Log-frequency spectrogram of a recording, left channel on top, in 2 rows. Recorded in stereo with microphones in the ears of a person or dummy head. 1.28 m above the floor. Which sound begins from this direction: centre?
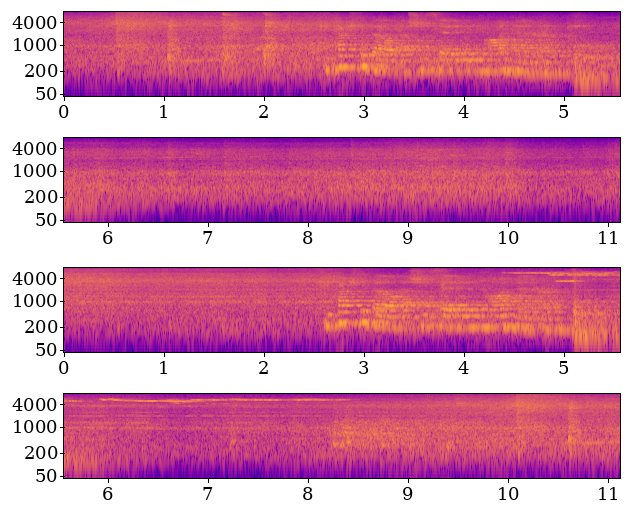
A woman speaking, at 2.5 s.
